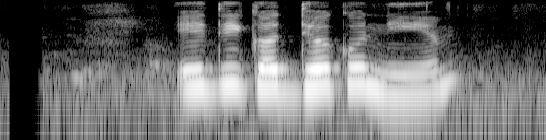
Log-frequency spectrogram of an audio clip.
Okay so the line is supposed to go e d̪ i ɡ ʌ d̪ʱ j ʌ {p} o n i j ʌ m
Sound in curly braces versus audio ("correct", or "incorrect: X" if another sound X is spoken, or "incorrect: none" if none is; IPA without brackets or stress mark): incorrect: k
